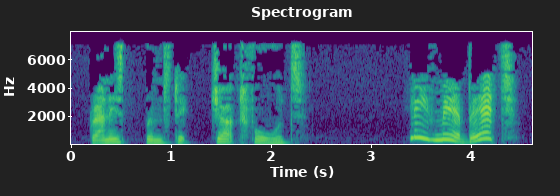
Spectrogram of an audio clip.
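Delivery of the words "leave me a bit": shrill, very high, drawn-out shout. Narrator reading McGrat calling to Granny mid-flight on broomsticks: shouted. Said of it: "shouted McGrat".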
